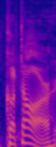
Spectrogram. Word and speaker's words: Qatar: the only why in Qatar is the only Q or actually it's pronounced gutter sometimes ooh but it's an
